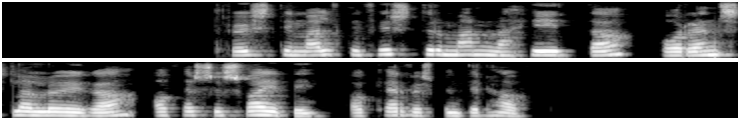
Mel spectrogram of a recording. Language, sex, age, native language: Icelandic, female, 50-59, Icelandic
